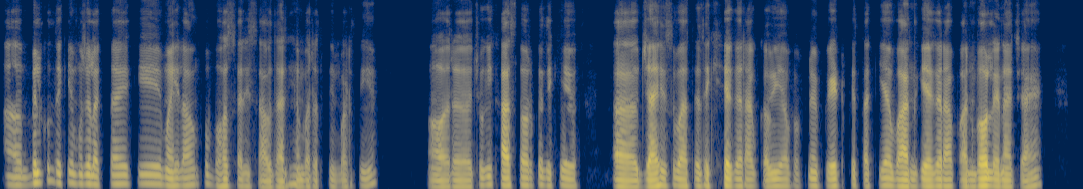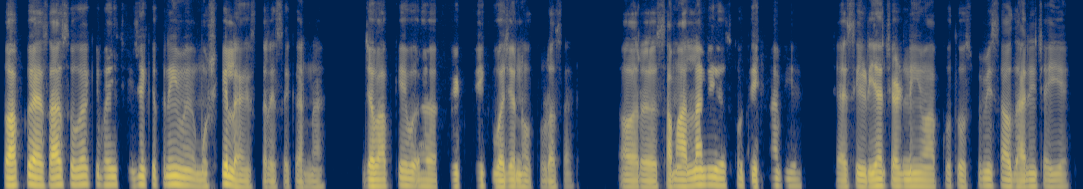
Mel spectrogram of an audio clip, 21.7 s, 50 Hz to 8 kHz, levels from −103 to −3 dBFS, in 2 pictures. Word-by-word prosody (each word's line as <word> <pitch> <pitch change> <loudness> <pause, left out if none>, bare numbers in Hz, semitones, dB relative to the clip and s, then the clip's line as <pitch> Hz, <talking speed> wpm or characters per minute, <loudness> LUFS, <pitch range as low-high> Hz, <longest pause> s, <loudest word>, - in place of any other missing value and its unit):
अ, 120 -2 -4
बिल्कुल 150 +9 -2
देखिए 150 0 -5
मुझे 140 -1 -2
लगता 130 +1 -3
है 135 0 -1
कि 140 0 -3
महिलाओं 115 +1 -2
को 140 +2 -12
बहुत 105 -3 -4
सारी 100 -1 -7
सावधानियाँ 95 +3 -5
बरतनी 100 0 -9
पड़ती 100 +3 -10
हैं। 130 - -8 0.6
और 95 +1 -1
चूँकि 120 +3 -4
ख़ास 115 -2 +2
तौर 115 -2 -1
पे 125 - -6
देखिए, 110 0 -3 0.4
अ, 95 -1 +3
ज़ाहिर-सी 105 +2 +3
बात 105 0 0
है 105 - -1
देखिए 105 +2 +1
अगर 105 0 -2
आप 100 -1 -4
कभी 100 +3 0
आप 105 -1 -6
अपने 105 +3 -4
पेट 105 0 0
पे 115 - -6
तकिया 110 +3 -2
बाँध 100 -1 +3
के 105 - +2
अगर 105 +1 +3
आप 105 0 -3
अनुभव 100 +3 +6
लेना 100 -2 +1
चाहें 95 +5 -5 0.5
तो - - +5
आपको 115 +4 +6
एहसास 120 0 +6
होगा 130 +1 +4
कि 130 +1 -8
भई 125 0 +2
चीज़ें 125 0 -2
कितनी 130 +3 +3
म 115 -4 +3
मुश्किल 115 +6 +4
है 95 -1 0
इस 90 - -7
तरह 90 -1 -5
से 85 - -12
करना। 90 0 -8 0.4
जब 100 -1 +6
आपके 100 +3 -1
वह 100 -2 0 0.2
पेट 100 0 -2 0.2
एक 100 - -4
वजन 95 +1 +2
हो 90 - -3
थोड़ा-सा 90 +1 -7 0.6
और 95 -1 +1
सँभालना 100 +4 +4
भी 125 0 +3
है 110 - +4
उसको 110 - -8
देखना 100 +5 -3
भी 105 - -7
है - - -9
चाहे 100 -1 -8
सीढ़ियाँ 100 +2 +3
चढ़नी 100 0 +1
हो 100 - +1
आपको 95 +2 -6
तो 100 -1 -5
उसमें 105 +4 -10
भी 110 - +1
सावधानी 100 -1 -1
चाहिए। 95 0 -6
105 Hz, 225 wpm, -26 LUFS, 95-115 Hz, 0.6 s, अनुभव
